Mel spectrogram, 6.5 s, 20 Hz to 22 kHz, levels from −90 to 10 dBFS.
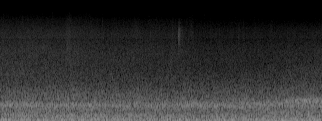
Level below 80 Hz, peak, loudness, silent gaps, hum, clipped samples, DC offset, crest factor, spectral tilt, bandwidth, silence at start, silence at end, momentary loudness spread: -42 dBFS; -24 dBFS; -39 LUFS; none; none; under 0.1%; under 0.1%; 12 dB; -7 dB/octave; 15 kHz; 0 s; 0 s; 2 LU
